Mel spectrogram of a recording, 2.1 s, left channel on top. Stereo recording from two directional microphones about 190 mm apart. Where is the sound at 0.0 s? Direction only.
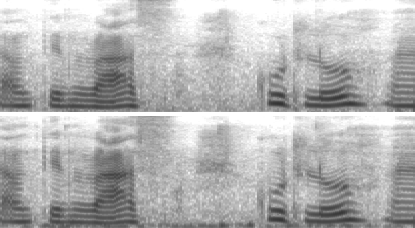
5° left (ahead or behind).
